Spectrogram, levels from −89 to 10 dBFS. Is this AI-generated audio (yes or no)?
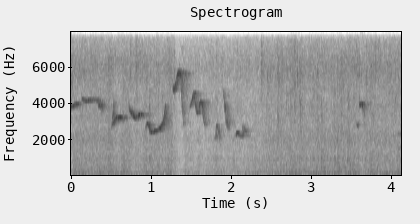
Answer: no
